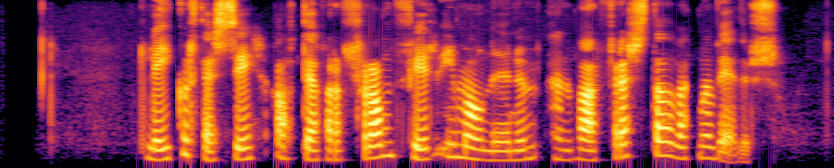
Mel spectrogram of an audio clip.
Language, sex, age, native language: Icelandic, female, 30-39, Icelandic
